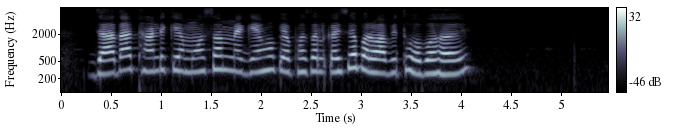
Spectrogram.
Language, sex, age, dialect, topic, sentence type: Magahi, female, 18-24, Southern, agriculture, question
